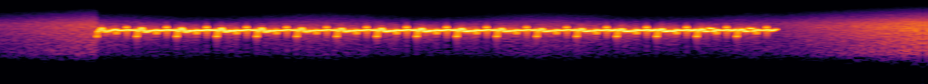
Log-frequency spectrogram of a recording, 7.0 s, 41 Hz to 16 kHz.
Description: SSTV (slow-scan television), Robot 72, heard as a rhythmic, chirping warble.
